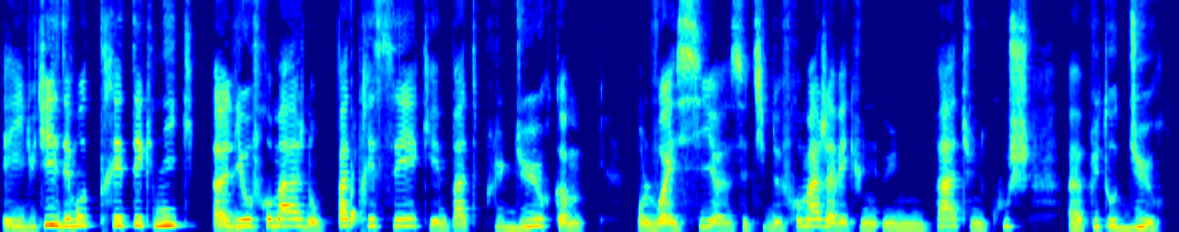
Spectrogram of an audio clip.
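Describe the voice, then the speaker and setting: A woman with a fairly high voice gives a French lesson. She takes her time, explaining each expression patiently and pausing on small fillers. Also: fairly even intonation. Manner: patient, breaks words down slowly with fillers. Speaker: French teacher.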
